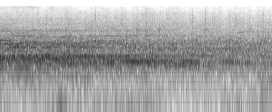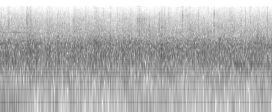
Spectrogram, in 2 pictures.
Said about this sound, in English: And one more round of applause for the Utah Tech Symphonic Band,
